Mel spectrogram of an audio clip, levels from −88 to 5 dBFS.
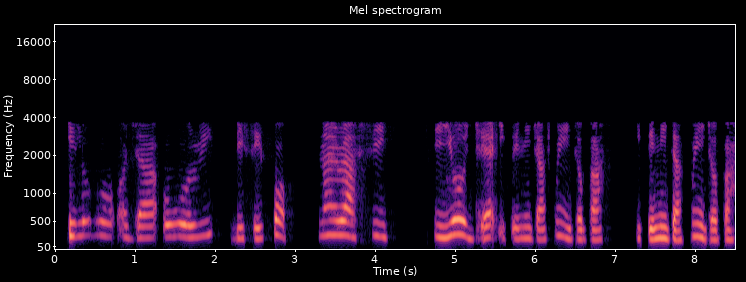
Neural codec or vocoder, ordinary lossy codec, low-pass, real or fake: codec, 16 kHz, 4 kbps, FunCodec, trained on Chinese and English, 50 frames a second; AAC, 24 kbps; 3.6 kHz; fake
